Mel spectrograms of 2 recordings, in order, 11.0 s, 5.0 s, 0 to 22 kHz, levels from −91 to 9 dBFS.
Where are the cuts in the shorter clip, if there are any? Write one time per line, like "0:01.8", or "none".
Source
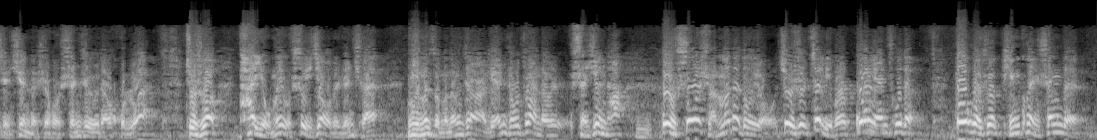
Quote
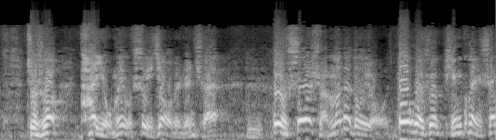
0:02.5
0:03.9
